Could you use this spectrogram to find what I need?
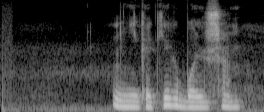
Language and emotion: Russian, neutral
